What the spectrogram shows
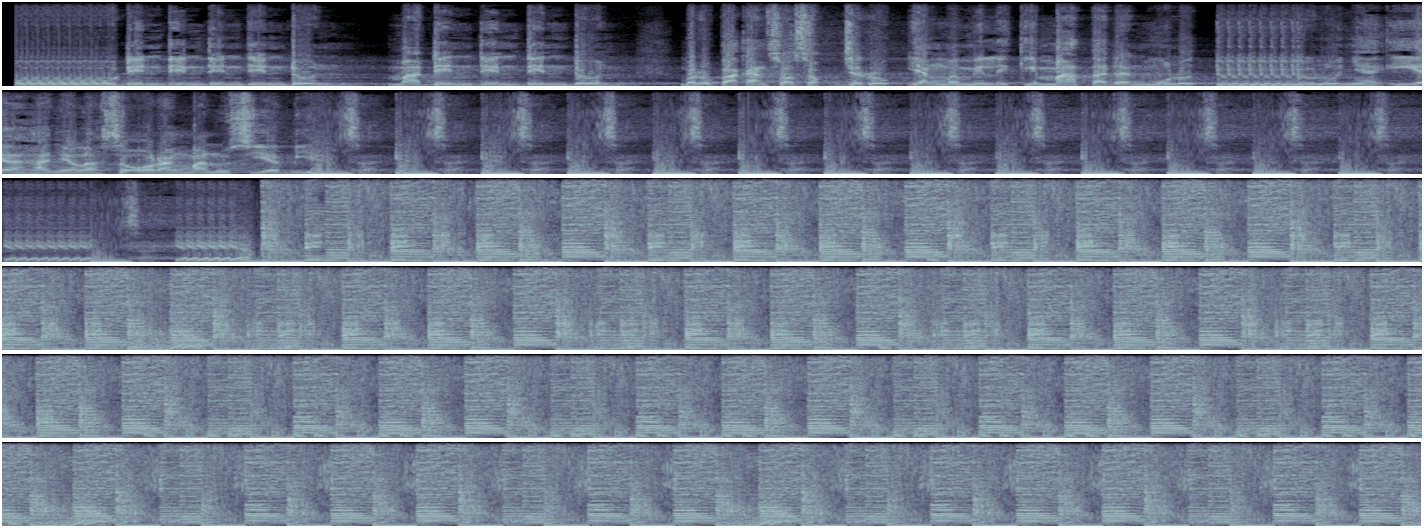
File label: funk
